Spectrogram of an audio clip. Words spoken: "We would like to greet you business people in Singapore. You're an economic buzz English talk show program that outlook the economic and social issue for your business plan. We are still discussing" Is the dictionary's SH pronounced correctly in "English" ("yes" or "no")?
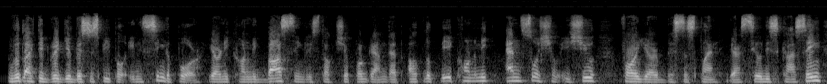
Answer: no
